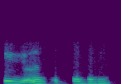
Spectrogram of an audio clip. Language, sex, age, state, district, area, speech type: Manipuri, female, 60+, Manipur, Kangpokpi, urban, conversation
